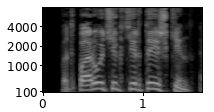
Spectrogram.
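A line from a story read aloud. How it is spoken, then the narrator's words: Bark. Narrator (Russian): рявкнул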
